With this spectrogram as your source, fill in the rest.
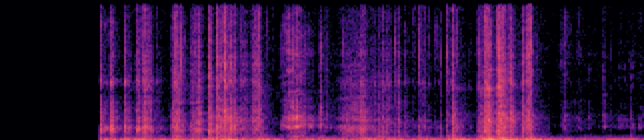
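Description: A utility blade carves curls from the edge of a solid, dry, translucent amber laundry soap bar with stamped lettering. After a moment of silence, the blade scrapes through the brittle soap in a dense run of crisp, crackly cuts. The cuts have a strong low thud and bright, dry shaving noise on top.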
